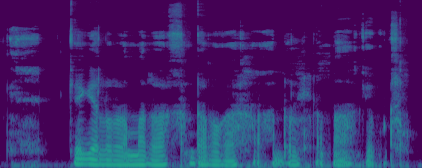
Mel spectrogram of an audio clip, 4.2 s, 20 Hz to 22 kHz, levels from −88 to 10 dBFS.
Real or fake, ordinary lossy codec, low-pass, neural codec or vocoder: real; none; none; none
